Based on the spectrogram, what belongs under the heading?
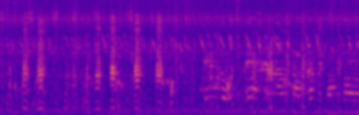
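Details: Ducks competing for food they have been given, sounding out spaced harsh quacks early on, then a busier stretch of softer, overlapping nasal calls.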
